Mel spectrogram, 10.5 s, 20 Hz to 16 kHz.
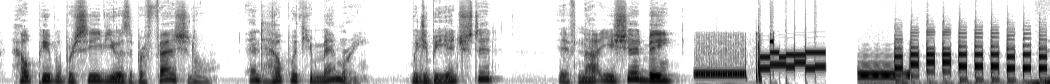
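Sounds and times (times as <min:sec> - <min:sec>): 
speech: 0:00.2 - 0:06.8, 0:09.0 - 0:10.4
phone dial tone: 0:07.0 - 0:10.4.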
